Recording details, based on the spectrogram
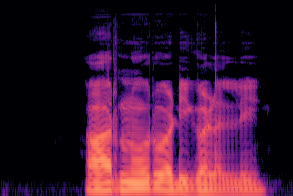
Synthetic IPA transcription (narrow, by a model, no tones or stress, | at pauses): aːɾnuːɾuɐɽiɡɐɭɐlːi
